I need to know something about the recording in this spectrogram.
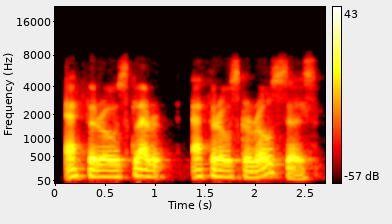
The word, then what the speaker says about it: atherosclerosis: So the fourth one, the SCLE should be pronounced as Scler. in the phonics SKL SKLE. So it's scler.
